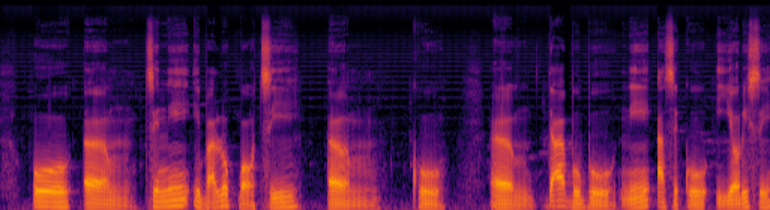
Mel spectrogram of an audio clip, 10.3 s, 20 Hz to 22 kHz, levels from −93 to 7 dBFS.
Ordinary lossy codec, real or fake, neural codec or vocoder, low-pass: none; fake; vocoder, 44.1 kHz, 128 mel bands every 256 samples, BigVGAN v2; 19.8 kHz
